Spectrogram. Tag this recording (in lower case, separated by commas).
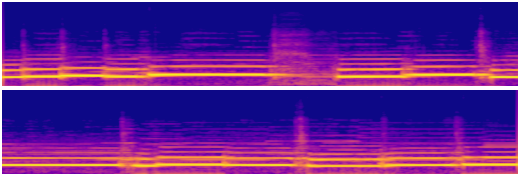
playing french horn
